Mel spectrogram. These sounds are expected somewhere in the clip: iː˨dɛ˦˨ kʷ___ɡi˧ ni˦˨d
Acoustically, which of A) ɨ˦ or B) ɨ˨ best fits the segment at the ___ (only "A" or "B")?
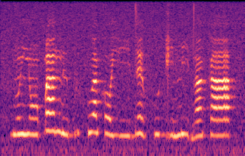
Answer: A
